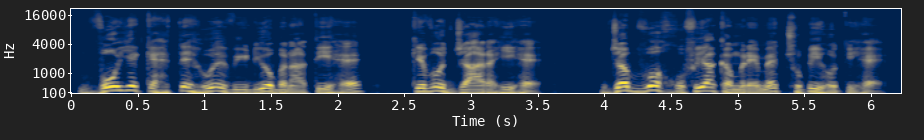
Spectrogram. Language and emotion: Urdu, neutral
